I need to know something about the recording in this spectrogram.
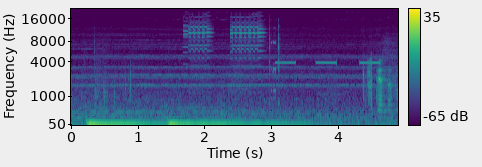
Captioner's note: electronic Beeping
